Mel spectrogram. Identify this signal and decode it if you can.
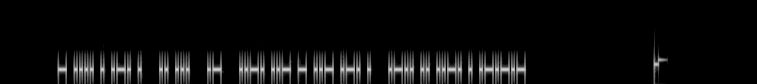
Morse code, heard as a keyed tone, about 44 wpm, 700 Hz. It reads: THERE IS A FUTURE LIFE.
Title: Sentences from Top 700 Words 45wpm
